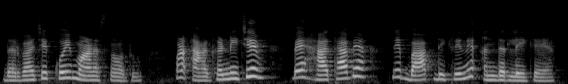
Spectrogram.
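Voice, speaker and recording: A woman narrating a children's folk tale in an expressive, storytelling manner. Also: on the high side, normal speed. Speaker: audiobook narrator.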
